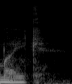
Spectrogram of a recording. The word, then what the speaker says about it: Mike: And I'm Mike.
